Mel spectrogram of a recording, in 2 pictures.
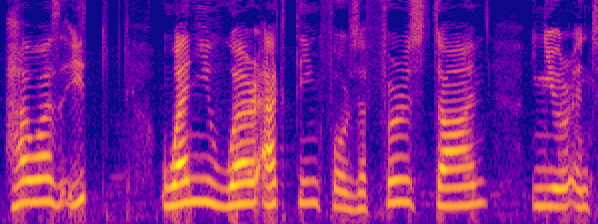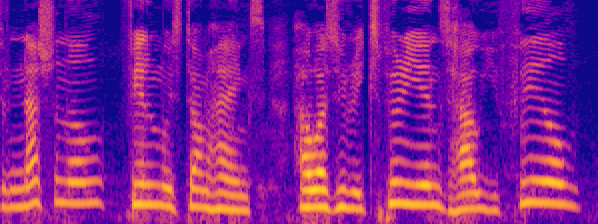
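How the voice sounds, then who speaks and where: A woman's voice: high-pitched, measured pace, no room sound. A woman hosting an interview, giving a prepared introduction and asking questions. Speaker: interviewer, host.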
